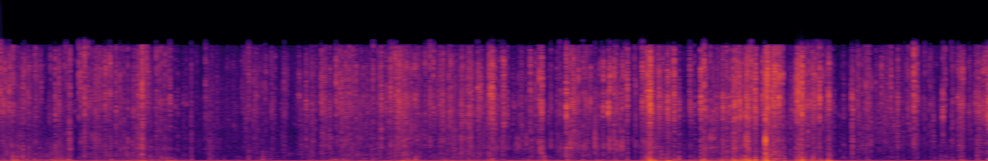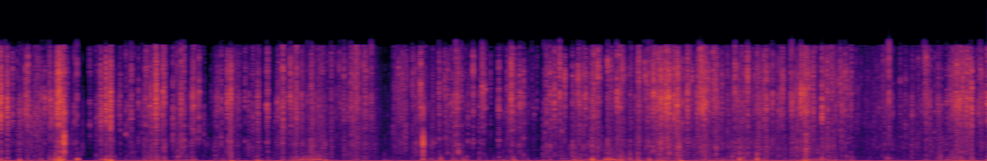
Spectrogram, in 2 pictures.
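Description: A rectangular block wrapped in aluminum foil is held in both hands while gloved fingertips crinkle and scratch the foil. The result is a dense, continuous run of bright, crackling crinkles and scratchy rustles with brief louder crunches, over a steady low hum.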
